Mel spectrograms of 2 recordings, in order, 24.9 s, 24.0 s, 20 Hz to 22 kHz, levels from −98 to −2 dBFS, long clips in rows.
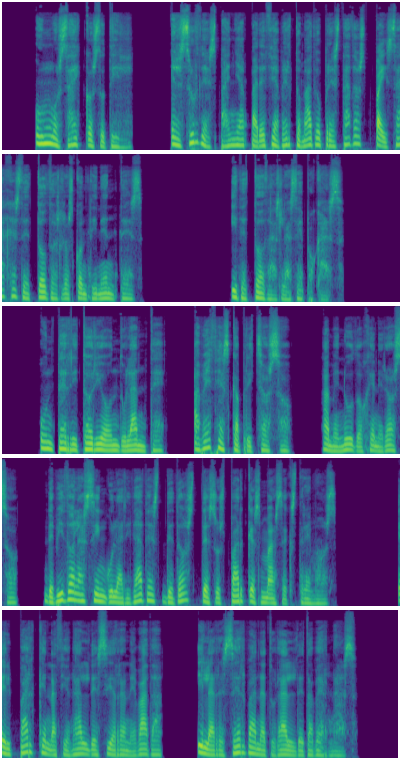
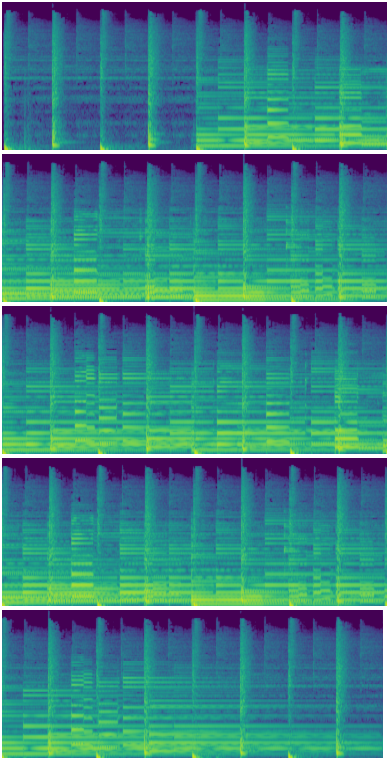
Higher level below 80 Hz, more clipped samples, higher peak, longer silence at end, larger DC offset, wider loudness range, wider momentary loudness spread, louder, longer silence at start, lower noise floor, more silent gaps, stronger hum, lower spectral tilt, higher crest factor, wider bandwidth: second, -50 dBFS vs -28 dBFS; neither; second, -4 dBFS vs 0 dBFS; first, 0.55 s vs 0 s; neither; about the same, 5 LU vs 4 LU; first, 10 LU vs 7 LU; second, -24 LUFS vs -18 LUFS; first, 0.4 s vs 0 s; first, under -90 dBFS vs -43 dBFS; first, 1.65-2.10 s, 6.75-7.81 s, 9.26-10.41 s, 12.03-12.34 s, 13.61-13.94 s, 15.15-15.44 s, 19.13-19.88 s, 21.93-22.35 s vs none; neither; about the same, -5.5 dB/octave vs -5.5 dB/octave; about the same, 20 dB vs 18 dB; first, over 20 kHz vs 17.5 kHz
